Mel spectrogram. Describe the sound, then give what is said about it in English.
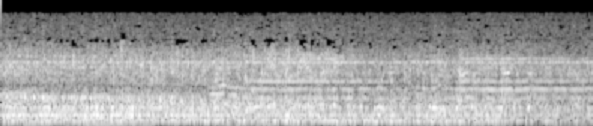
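A gasoline motor that turns a Ferris wheel, its fuel tank dosed with pink lemonade, runs in a steady, low, rumbling idle that eases slightly quieter toward the end. “walked over to the motor that rolled the big heap, unscrewed the cap on the gas tank, and gave it a big, long drink.”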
